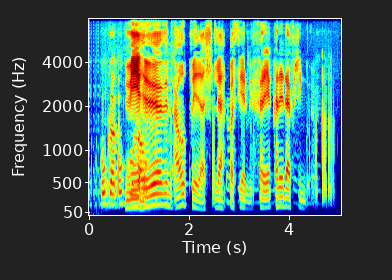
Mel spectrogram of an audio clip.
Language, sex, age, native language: Icelandic, male, 14, Icelandic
